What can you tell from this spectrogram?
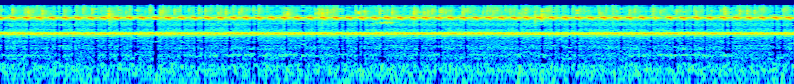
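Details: Crickets at night chirping in a steady, fast pulsed rhythm, about four pulses a second, with a constant high shrill tone layered above a lower ringing tone. Nothing else stands out.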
